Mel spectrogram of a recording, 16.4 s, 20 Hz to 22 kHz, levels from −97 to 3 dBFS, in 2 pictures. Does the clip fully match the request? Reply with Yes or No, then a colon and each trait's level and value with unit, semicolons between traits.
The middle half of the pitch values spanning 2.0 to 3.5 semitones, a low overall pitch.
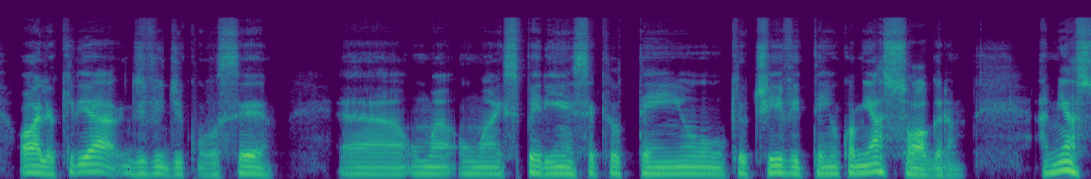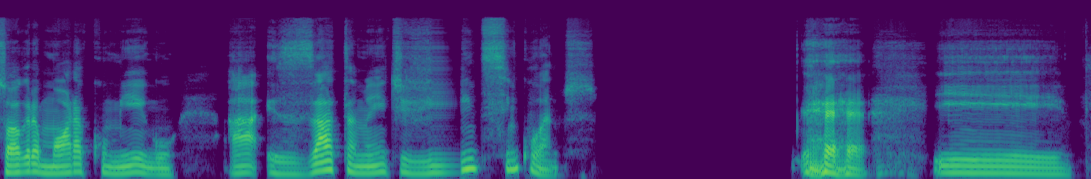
Yes: average, 2.8 semitones; low, 110 Hz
